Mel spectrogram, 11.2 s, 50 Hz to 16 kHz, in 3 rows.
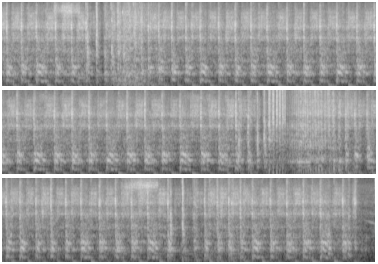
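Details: VW camper van with swapped TDI diesel engine and new harness: starter churns at about three compression beats a second for over ten seconds with starting spray, never fires. Owner wonders about the M1 relay; cause not confirmed.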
